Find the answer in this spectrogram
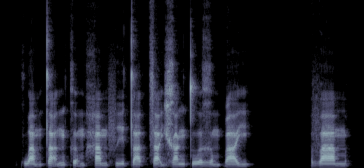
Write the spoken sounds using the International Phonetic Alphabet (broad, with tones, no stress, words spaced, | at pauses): kwa˧˩mt̪a̰˧˥nkə̰˧˥mha˧m fi˨˦t̪a˨˩t̚ sa̰˧˨j ɣa˧ŋt̪u˧ə̯ɣə˨˩mɓa˧j | va˧m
